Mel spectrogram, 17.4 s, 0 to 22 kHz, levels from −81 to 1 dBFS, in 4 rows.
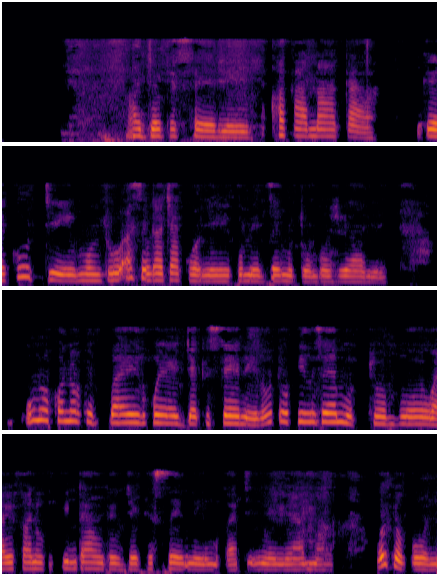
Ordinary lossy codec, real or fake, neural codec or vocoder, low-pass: MP3, 32 kbps; fake; codec, 16 kHz in and 24 kHz out, 1.1 kbps, FireRedTTS-2 codec; 7.2 kHz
